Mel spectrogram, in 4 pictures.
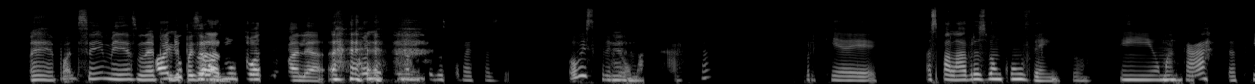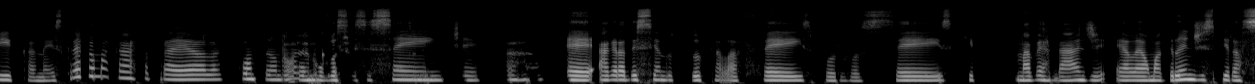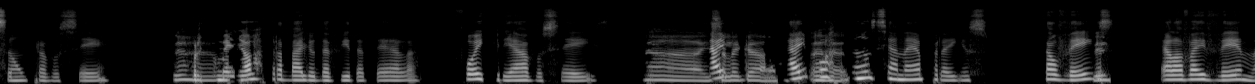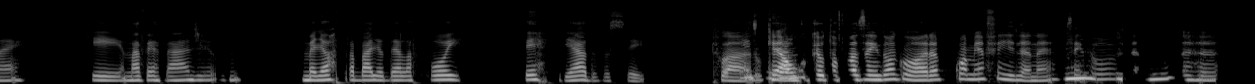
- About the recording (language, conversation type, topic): Portuguese, advice, Como você se sentiu quando seus pais desaprovaram suas decisões de carreira?
- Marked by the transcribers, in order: laugh; unintelligible speech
